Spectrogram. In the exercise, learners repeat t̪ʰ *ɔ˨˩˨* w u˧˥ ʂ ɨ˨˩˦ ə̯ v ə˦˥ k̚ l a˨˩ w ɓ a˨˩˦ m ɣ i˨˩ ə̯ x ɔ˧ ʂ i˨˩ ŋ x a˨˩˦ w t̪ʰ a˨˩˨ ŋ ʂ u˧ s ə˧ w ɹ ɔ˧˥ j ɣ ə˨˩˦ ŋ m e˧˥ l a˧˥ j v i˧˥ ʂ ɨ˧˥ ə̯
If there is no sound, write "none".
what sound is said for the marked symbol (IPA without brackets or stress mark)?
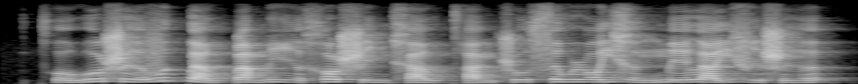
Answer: o˨˩˨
